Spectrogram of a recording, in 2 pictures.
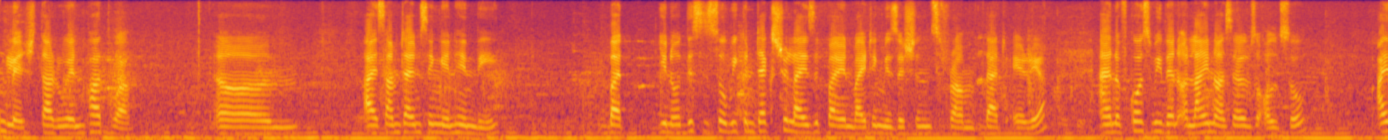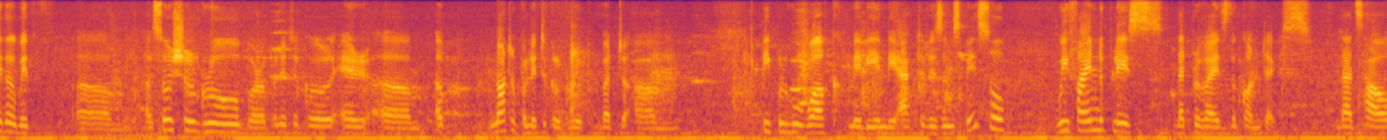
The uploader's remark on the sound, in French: Réalisée au Festival Dubcamp 2023. Radio Canut.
